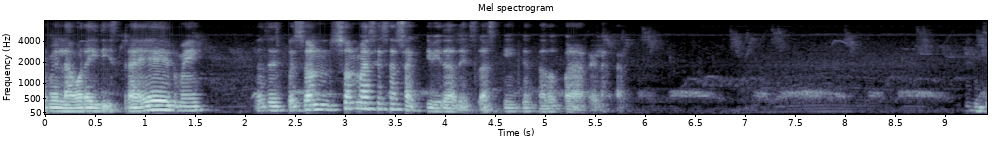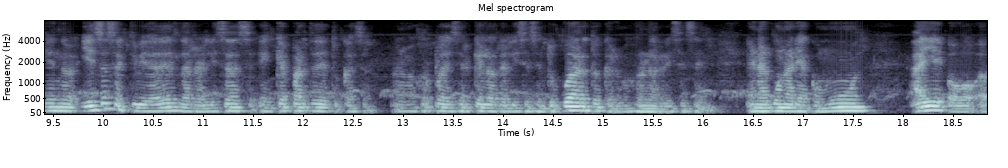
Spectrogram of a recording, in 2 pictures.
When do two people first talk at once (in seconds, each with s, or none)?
none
